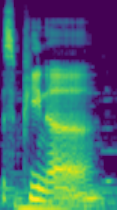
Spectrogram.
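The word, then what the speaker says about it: subpoena: heart as all Heavenly Angels be sub sap subpena that's how it's usually pronounced those are two different pronunciations five bucks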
